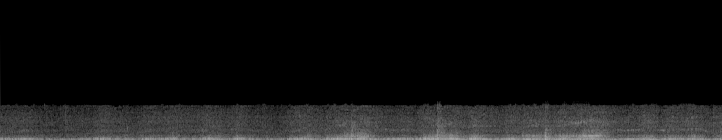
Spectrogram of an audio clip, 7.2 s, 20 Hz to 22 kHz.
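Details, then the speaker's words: 2003 Suzuki GSX600, 11,100 miles, unregistered for four years, stock except a slip-on muffler, running while loaded onto a trailer at purchase: uneven, stumbling misfire with irregular exhaust pops. The owner suspected dirty carbs. "It's me loading it on the trailer, and you can hear it skipping and popping through the exhaust as I'm loading it."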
